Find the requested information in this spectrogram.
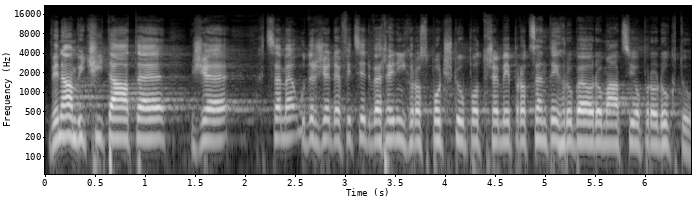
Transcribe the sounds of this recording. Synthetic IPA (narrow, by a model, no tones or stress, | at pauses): vɪnaːmvɪt͡ʃiːt̪aːt̪ɛ | ʒɛ | xt͡sɛmɛʔudr̩ʒɛd̪dɛfɪt͡sɪt̪vɛr̝ɛjniːxɾo̞spo̞t͡ʃt̪upot̪r̥ɛmɪpɾo̞t͡sɛnt̪ɪɦɾubɛːɦodo̞maːt͡siːɦo̞pɾo̞dukt̪u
